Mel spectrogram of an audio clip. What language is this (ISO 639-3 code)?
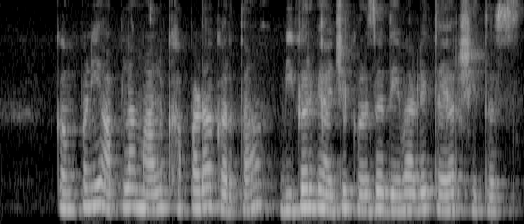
mar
